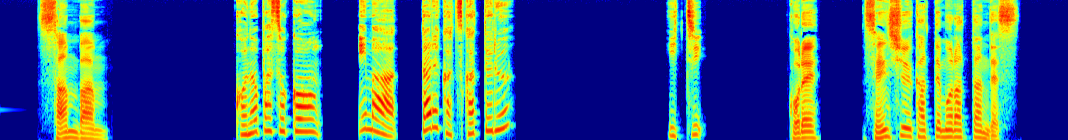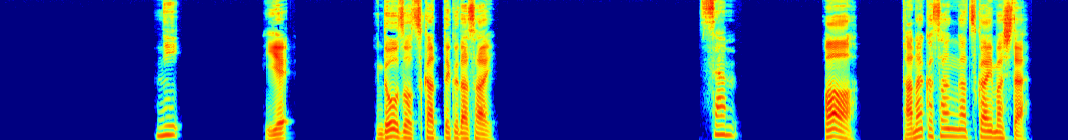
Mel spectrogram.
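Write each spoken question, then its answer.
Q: このパソコン、今、誰か使ってる?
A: 2: いえ、どうぞ使ってください。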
